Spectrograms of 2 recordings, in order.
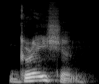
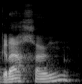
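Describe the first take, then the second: First: The middle consonant is an 'sh' sound. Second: The name is said in a Scottish manner. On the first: "La C H se pronuncia como S H" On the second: "a la manera más eh, escocesa"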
